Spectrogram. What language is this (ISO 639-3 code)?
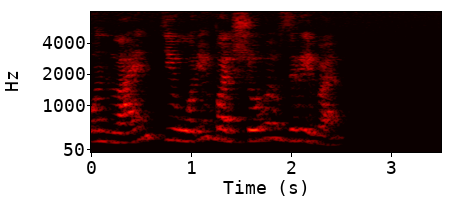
rus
